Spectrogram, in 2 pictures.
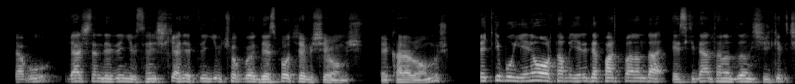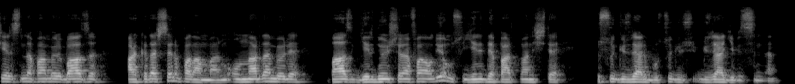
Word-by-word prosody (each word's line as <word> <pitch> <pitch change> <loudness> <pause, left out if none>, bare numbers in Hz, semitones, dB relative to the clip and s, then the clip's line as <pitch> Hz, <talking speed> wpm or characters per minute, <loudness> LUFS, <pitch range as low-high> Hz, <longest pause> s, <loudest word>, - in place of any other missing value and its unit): Ya, 125 0 -4
bu 140 +1 -6
gerçekten 145 0 -1
dediğin 140 +1 0
gibi, 130 -3 0
senin 130 +3 -1
şikâyet 135 +1 -1
ettiğin 135 0 -2
gibi 140 0 -2
çok, 140 +1 -3
böyle, 135 -4 +2
despotça 130 +2 +2
bir - - -2
şey 110 +1 -1
olmuş, 95 -2 -3 0.2
eee, 100 - -3
karar 110 0 +2
olmuş. 100 -1 -2 0.3
Peki, 170 +3 -2
bu 180 -1 +2
yeni 160 +3 0
ortamda, 165 -4 +5
yeni 150 +1 -3
departmanında 155 -2 +1
eskiden 125 +5 -2
tanıdığın 140 -1 +1
şirket 125 +3 -5
içerisinde 135 -1 -2
falan 130 0 0
böyle, 130 -2 0
bazı 130 -2 +3 0.2
arkadaşların 130 +6 +1
falan 110 -5 +3
var 100 - +1
mı? 105 - -1
Onlardan, 125 +3 +3
böyle 120 -2 -1 0.2
bazı 120 -1 +5
geri 115 +2 +2
dönüşler 125 0 +2
falan 130 0 +1
alıyor 180 +7 0
musun? 130 -4 -5
Yeni 115 +1 +2
departman, 115 -1 0
işte, 115 -1 -5 0.3
şusu 125 +1 -1
güzel, 115 -2 +2
busu 105 +4 -5
güs 105 -2 -6
güzel 115 -1 +1
gibisinden? 90 -3 -6
130 Hz, 195 wpm, -24 LUFS, 115-140 Hz, 0.3 s, ortamda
